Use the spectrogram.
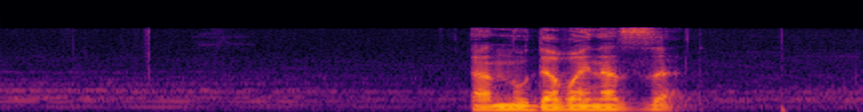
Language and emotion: Russian, angry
